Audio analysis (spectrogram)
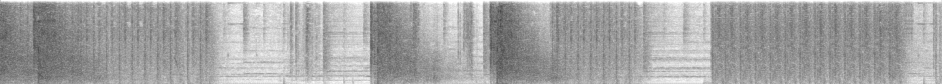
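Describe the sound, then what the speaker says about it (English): Weapons firing in the Roblox game Arsenal, several loud bursts of rapid automatic fire separated by short pauses, punchy and close. "I love the weapon sounds so far in this game"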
